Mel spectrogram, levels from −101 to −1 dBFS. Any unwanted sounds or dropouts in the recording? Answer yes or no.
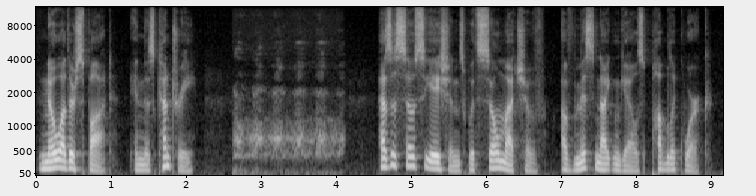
yes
